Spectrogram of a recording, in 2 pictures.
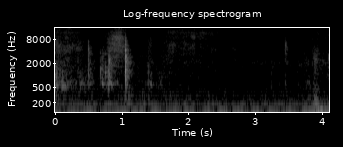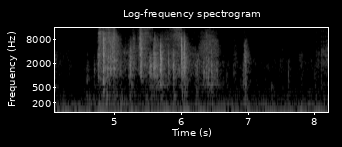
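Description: An early-2000s glossy paper magazine lies open on a table while fingertips rub and smooth the page with soft, scattered brushing sounds over a steady low hum. The fingers then grip the page edge and turn it, giving a burst of crisp, bright crinkling and flapping that fades back to quiet rubbing.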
